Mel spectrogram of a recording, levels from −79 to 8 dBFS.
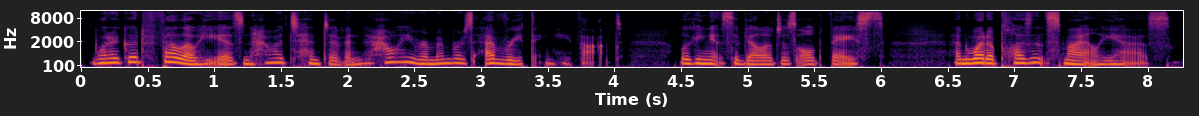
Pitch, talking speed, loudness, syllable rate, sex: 200 Hz, 205 wpm, -21 LUFS, 6.2 syllables/s, female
